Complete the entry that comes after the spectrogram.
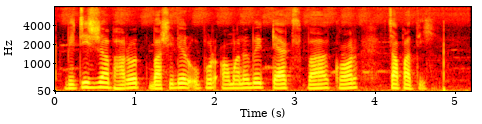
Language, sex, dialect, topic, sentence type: Bengali, male, Rajbangshi, banking, statement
